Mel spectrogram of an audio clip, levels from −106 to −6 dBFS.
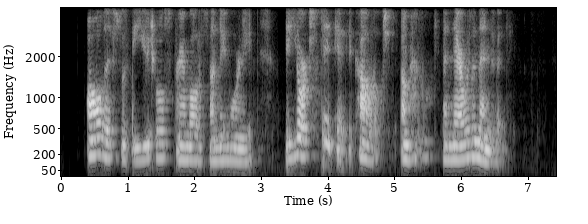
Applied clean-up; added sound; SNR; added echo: neural mask model DeepFilterNet 3.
